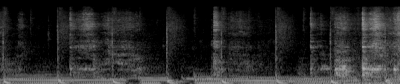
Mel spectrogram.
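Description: Steel spatula scraping and stirring thick chicken gravy in a kadai, in repeated strokes about twice a second, with a light sizzle from the pan. Background music runs underneath.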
